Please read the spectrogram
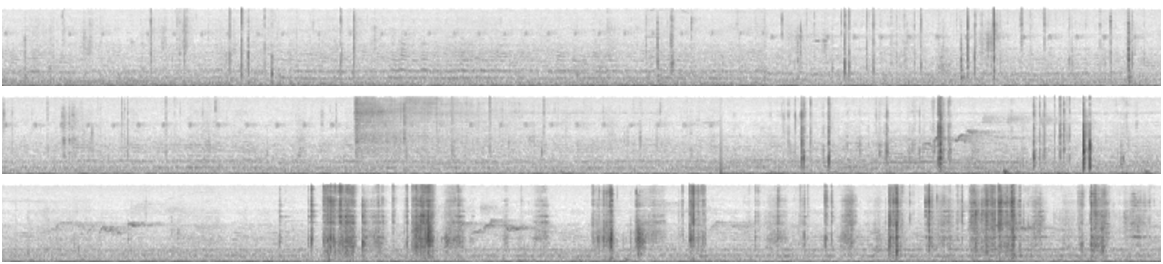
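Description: Scattered clicks and a brief rustle as a roast pig head on a wooden spit is handled. Near the end comes a quick run of crisp crackles as a cleaver cuts into the roasted skin. A faint insect buzz sits under the first part.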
